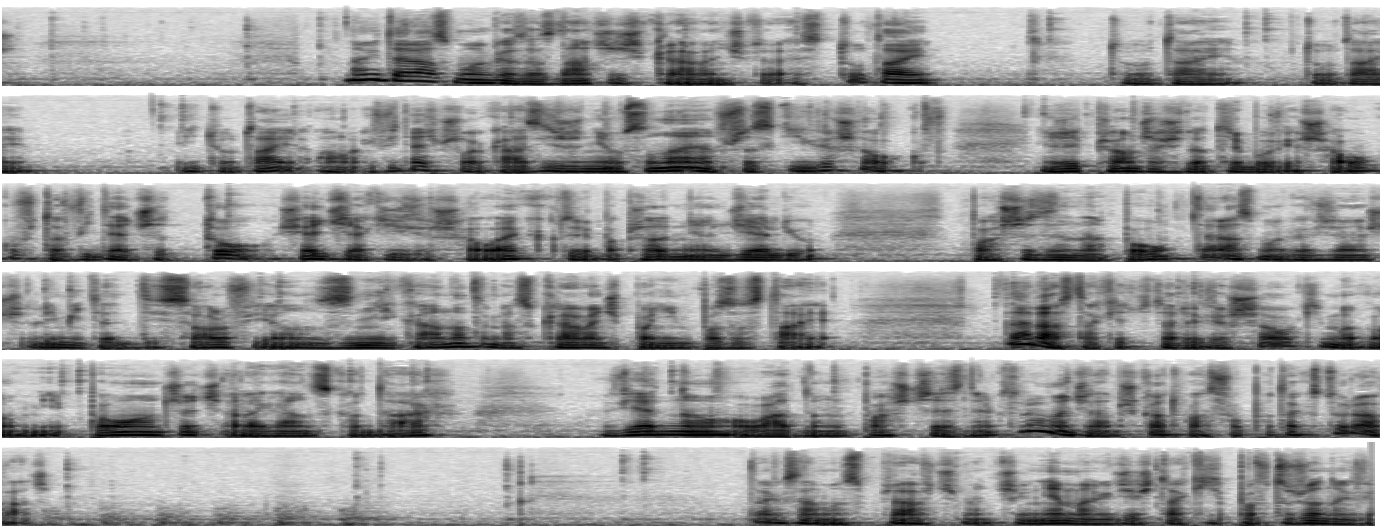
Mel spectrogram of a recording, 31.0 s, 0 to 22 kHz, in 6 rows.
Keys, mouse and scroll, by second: 0.0 x, 8.1 ctrl+Tab, 14.5 x, 16.7 x, 23.5 shift+f, 23.7 a, 27.0 middle click, 28.0-30.9 middle drag, 28.7 z.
